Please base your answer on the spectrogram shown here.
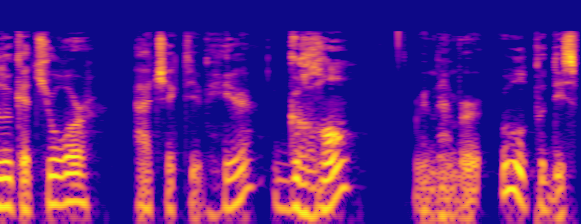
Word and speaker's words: grand: Okay, so phonetically, what you can hear is that this first form here for the masculine, grand, so you don't pronounce the final D, will be exactly the same as the plural form for the masculine, grand.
